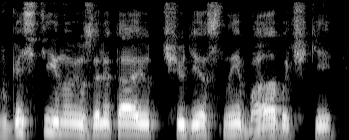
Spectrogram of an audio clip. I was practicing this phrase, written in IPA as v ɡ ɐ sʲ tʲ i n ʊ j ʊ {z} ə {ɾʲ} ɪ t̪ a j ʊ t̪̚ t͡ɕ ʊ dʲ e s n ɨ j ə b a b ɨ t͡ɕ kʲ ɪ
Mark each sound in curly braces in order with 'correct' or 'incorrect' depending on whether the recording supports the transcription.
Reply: correct, incorrect: lʲ

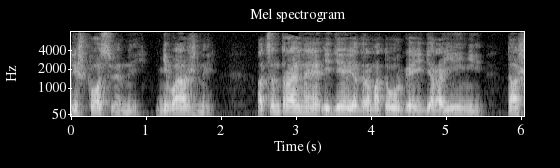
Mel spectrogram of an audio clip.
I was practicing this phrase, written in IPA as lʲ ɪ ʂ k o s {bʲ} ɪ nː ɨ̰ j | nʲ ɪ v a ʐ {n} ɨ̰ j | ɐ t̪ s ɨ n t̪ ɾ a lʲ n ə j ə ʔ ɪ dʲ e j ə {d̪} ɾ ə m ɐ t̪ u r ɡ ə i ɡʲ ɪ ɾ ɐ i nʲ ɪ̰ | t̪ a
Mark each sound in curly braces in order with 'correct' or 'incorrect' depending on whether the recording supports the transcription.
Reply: incorrect: vʲ, correct, correct

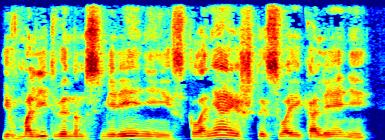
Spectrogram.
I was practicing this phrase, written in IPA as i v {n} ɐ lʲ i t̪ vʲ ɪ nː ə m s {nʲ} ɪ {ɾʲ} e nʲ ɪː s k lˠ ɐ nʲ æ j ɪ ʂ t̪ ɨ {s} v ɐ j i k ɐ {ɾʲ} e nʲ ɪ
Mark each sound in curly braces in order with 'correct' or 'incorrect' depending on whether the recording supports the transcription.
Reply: incorrect: m, incorrect: mʲ, correct, correct, incorrect: lʲ

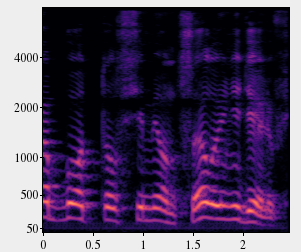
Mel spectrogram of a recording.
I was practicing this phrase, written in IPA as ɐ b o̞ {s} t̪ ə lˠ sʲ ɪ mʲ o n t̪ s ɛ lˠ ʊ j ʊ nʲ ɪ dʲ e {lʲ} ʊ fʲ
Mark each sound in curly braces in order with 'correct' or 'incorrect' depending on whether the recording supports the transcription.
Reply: incorrect: t, correct

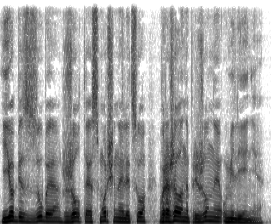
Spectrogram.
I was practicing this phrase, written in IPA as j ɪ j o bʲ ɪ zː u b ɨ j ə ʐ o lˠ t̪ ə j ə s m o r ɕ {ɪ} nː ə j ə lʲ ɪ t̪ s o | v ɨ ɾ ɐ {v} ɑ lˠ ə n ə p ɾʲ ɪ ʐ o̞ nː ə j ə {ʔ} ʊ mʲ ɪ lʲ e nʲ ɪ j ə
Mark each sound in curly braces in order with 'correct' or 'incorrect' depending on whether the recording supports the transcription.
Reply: correct, incorrect: ʐ, correct

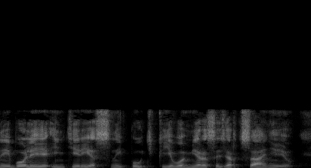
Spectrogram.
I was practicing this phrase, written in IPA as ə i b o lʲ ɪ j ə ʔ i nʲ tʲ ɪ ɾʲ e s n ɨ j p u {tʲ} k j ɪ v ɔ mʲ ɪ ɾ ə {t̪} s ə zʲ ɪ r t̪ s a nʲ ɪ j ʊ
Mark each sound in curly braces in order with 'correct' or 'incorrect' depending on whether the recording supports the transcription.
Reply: correct, incorrect: none

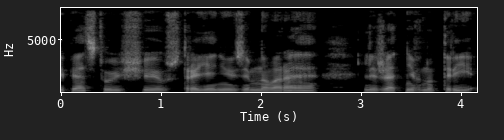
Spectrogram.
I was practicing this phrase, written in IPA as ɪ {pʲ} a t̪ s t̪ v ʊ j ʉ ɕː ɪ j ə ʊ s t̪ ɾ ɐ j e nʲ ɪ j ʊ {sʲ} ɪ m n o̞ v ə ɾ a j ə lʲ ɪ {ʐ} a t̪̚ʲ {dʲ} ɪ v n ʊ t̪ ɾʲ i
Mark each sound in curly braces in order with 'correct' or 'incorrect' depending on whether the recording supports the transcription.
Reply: correct, incorrect: zʲ, correct, incorrect: nʲ

